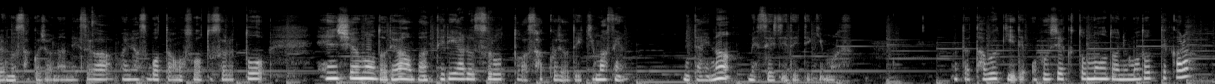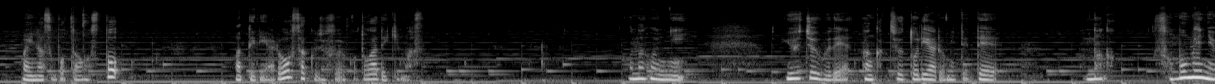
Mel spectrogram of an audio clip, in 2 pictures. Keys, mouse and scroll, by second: 0.9-5.8 drag, 9.0 Tab, 12.9 click.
